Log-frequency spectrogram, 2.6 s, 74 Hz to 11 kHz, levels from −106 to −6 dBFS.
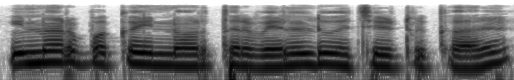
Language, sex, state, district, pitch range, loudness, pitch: Tamil, male, Tamil Nadu, Namakkal, 180-200 Hz, -14 LUFS, 195 Hz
